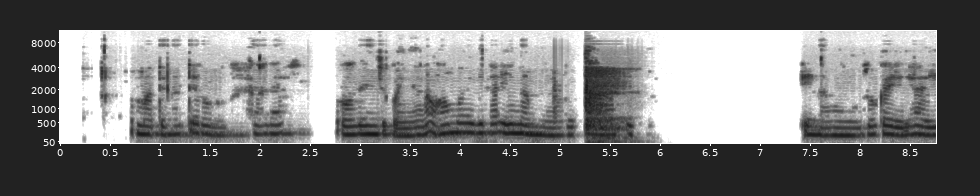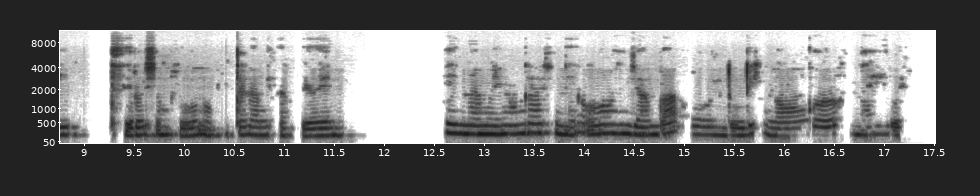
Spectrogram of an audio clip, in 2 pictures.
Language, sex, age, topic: Oshiwambo, female, 25-35, agriculture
